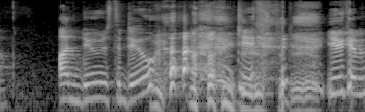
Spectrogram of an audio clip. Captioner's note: laugh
